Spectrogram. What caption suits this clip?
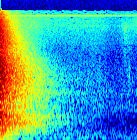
I stomped my feet in a concrete stairwell.
stamp, stomp, hit, reverb, foot, stairwell, concrete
